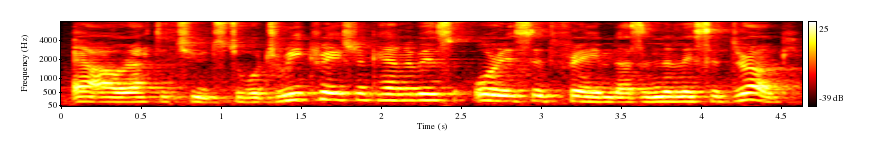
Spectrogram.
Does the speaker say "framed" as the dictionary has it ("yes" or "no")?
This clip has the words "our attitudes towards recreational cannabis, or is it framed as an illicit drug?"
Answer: yes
